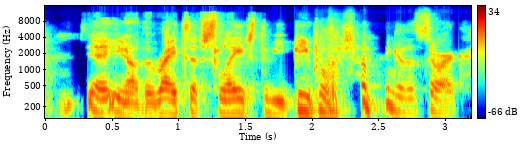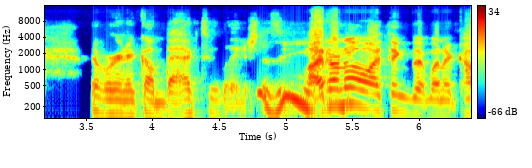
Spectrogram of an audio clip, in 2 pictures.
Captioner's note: laugh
